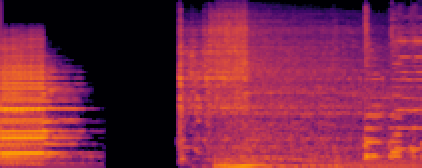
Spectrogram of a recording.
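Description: A held, horn-like note ends the song and fades out within the first second, followed by a moment of silence. Then a short rushing sound with a low rumble plays, and plucked banjo-style music starts near the end.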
